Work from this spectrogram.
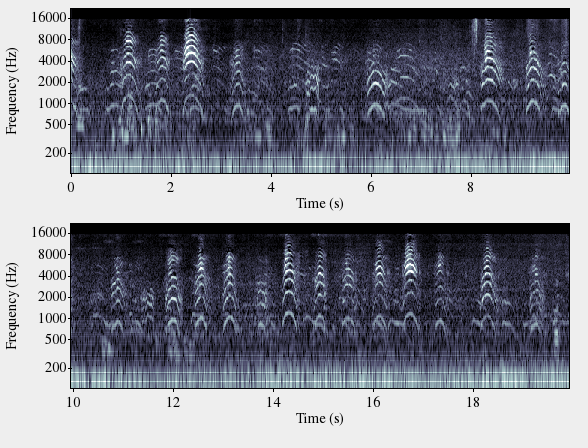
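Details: Little abandoned kittens mewing repeatedly, thin squeaky cries that come in uneven bursts, louder and denser toward the end, over low rumbling noise.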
